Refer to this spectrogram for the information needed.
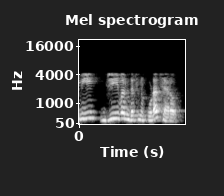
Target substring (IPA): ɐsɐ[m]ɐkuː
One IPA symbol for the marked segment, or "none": n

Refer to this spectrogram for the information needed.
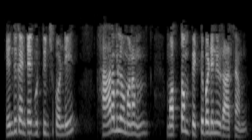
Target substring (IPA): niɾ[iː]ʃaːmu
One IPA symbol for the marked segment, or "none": aː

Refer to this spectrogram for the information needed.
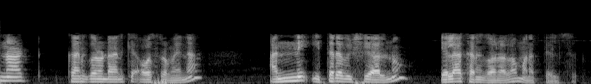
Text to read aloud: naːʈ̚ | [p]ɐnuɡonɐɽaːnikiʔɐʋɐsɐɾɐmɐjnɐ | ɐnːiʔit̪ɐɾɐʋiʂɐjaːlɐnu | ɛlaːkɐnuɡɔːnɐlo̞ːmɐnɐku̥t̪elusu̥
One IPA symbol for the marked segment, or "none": k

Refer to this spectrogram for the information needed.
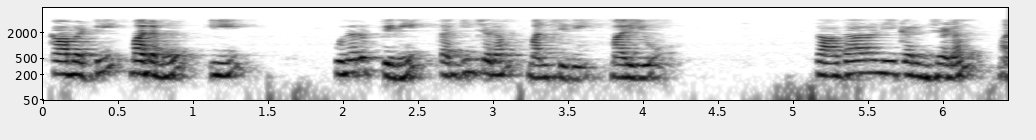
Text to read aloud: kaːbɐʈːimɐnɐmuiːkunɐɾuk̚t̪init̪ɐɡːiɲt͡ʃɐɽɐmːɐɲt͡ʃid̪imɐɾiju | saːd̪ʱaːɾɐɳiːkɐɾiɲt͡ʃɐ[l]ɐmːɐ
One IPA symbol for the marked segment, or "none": ɽ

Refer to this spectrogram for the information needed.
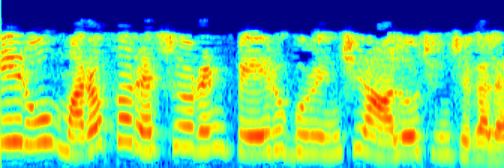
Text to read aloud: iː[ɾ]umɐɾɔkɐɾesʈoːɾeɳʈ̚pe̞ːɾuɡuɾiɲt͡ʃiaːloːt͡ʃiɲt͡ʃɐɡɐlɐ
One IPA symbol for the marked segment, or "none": ɾ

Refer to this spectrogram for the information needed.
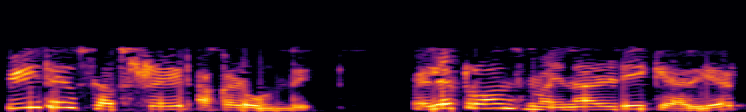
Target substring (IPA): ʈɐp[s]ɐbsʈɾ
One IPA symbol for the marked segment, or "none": s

